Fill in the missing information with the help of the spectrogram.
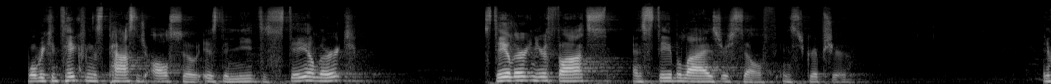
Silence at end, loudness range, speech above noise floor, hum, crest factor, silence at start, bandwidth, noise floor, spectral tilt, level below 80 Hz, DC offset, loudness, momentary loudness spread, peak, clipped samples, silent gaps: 0 s; 6 LU; 44 dB; none; 20 dB; 0.3 s; 18.5 kHz; -68 dBFS; -5 dB/octave; -56 dBFS; under 0.1%; -25 LUFS; 15 LU; -6 dBFS; under 0.1%; none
